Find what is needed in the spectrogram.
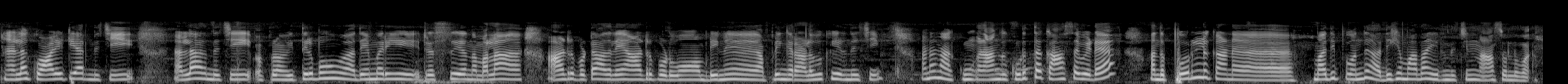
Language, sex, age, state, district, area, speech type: Tamil, female, 60+, Tamil Nadu, Sivaganga, rural, spontaneous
